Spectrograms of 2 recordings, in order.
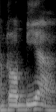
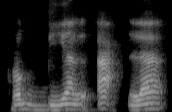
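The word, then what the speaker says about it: ربي الأعلى: Al A'la wabihamdih ya Jadi pada saat bacanya jangan Robiah tapi ada tasnya disitu Subhana robial Allah wabihamdih Oke kemudian Bagaimana sujud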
